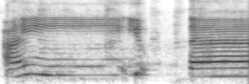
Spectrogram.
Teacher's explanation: যেমন নিচে ইদগামে ইয়া দেওয়া আছে, আই ইউতা, হামজা ইয়া জবর আই, নুন সাকিনের পরে ইদগামের অক্ষর ইয়া এসেছে, তাই এখানে একালি পরিমাণ গুণনা সহ পড়বো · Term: ইদগামে বাগুন্না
